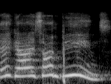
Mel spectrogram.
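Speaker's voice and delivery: very high, squeaky cartoon voice. Introduced by the host, a guest greets the listeners, Mickey Mouse-like voice. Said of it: "Is that a Mickey Mouse voice?".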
